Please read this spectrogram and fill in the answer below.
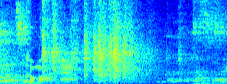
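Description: A loaded barbell is racked onto the bench press uprights, and the bar and iron plates clank against the metal hooks about a second in. A short grunt from the lifter comes just before, over background music with steady tones.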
